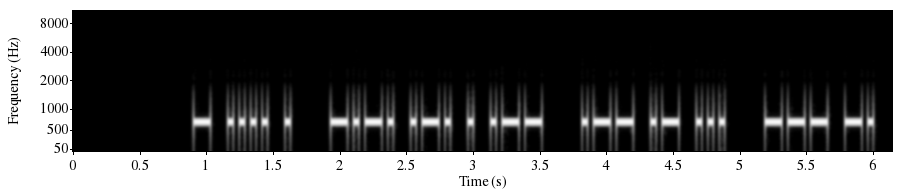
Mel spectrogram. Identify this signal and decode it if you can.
Morse code, heard as a keyed tone, about 28 wpm, 700 Hz. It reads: THE CREW WAS ON
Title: Sentences from Top 1500 Words 28wpm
